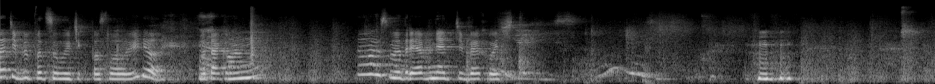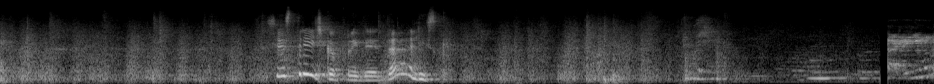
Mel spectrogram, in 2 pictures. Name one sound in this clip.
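A young girl talks and squeals excitedly close by.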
